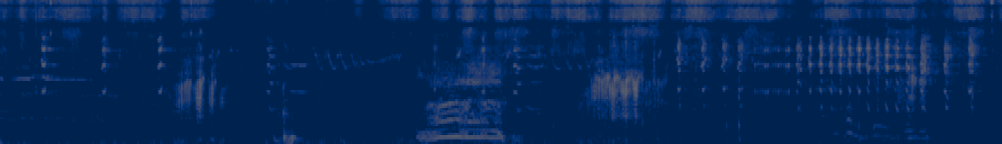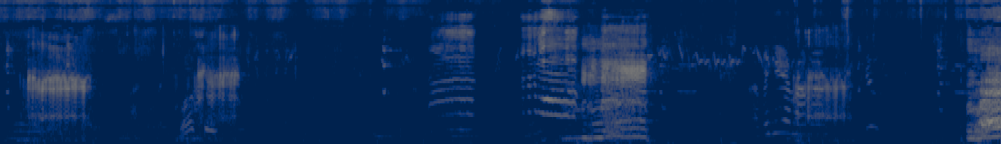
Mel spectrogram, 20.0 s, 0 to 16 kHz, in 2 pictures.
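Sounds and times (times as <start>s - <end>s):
lambs bleating: 1.7s - 2.3s, 5.9s - 6.6s, 10.2s - 11.0s, 12.0s - 12.6s, 14.3s - 16.6s, 18.0s - 18.7s, 19.6s - 20.0s
sheep baaing deeply: 19.7s - 20.0s.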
